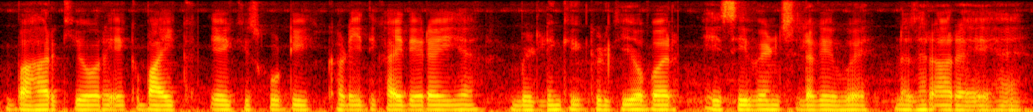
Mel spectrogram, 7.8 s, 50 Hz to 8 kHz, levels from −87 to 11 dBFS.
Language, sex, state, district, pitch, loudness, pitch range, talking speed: Hindi, male, Uttar Pradesh, Lucknow, 120 Hz, -19 LUFS, 120-125 Hz, 185 wpm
